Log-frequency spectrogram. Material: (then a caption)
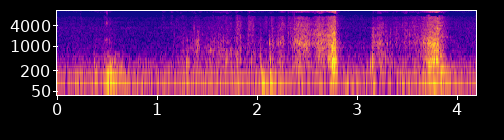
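Rubber. A rubber sneaker outsole with its foam midsole, held in hand, is scrubbed with a pale natural-bristle wooden brush. Four bright, scratchy brush strokes rise out of a soft, steady rustle, each dry and quickly ending.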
